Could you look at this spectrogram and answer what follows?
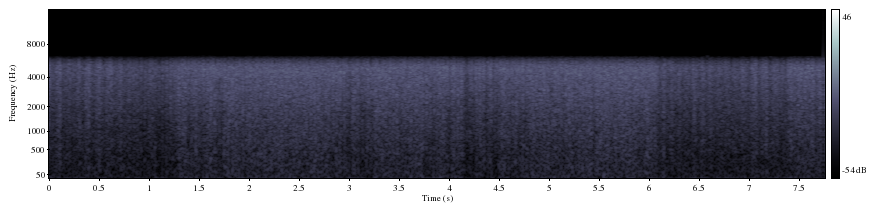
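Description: Steady hiss of static-like noise, growing louder about a second in and easing slightly near the end.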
